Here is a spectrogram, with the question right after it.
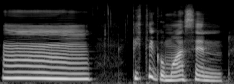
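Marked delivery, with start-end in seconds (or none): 0.0-0.9 high, held hum; humming timbre demo. Shown as a demonstration. Voice teacher shows what timbre is, high sustained hum. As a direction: hum a buzzing, steady "mm" high up. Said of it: "Este es el timbre de la voz".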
